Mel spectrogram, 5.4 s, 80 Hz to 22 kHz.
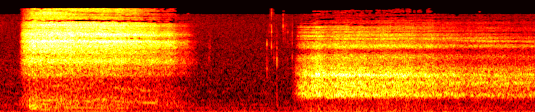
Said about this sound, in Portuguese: Puxe o ar pelo nariz, devagar e bem profundo, contando mentalmente até 3. Agora solte o ar pela boca ou pelo nariz, contando mentalmente até 5 ou 6. Vamos, eu vou fazer com vocês.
